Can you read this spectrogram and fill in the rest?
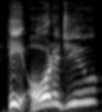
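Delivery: very high, slow, drawn-out incredulity; outraged disbelief. A narrator's reading. Dean echoing the student's excuse, high incredulous drawl. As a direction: stretch it out in disbelief.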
